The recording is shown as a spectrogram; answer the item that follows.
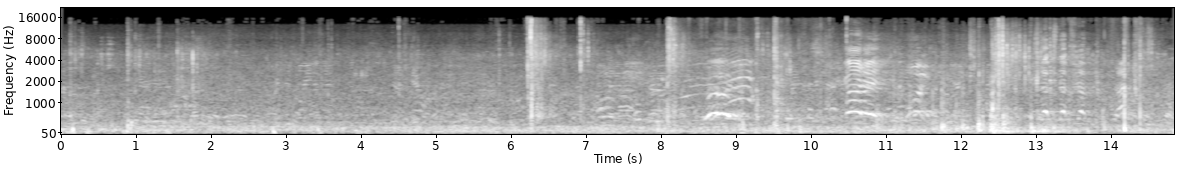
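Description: Ball hockey rink din: players' voices shouting across the rink over a steady low background, with a few sharp clacks of sticks and ball, the loudest about six, eight and twelve seconds in.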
